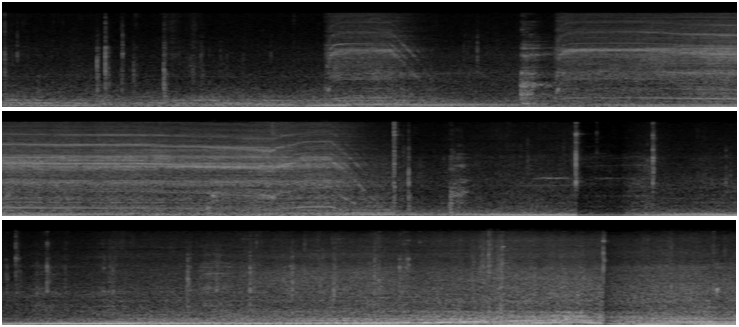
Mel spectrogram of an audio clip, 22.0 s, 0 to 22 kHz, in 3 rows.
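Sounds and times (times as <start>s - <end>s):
power tool motor whining: 3.2s - 4.3s, 5.5s - 11.3s.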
